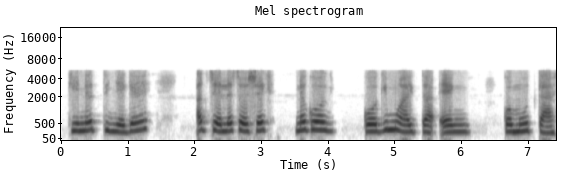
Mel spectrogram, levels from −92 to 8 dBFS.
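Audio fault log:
Throughout: 4-bit ADPCM compression. Each sample is coded as a coarse 4-bit step away from a predicted value. The step size adapts as the speech goes on. The damage is heavy. A gritty hiss rides on the speech and grows and shrinks with its loudness. Sharp onsets distort because the step cannot grow fast enough. Nothing is heard above 5.3 kHz. That points to a sample rate near 11 kHz and about 44 kbps, which leaves the speech dull.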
